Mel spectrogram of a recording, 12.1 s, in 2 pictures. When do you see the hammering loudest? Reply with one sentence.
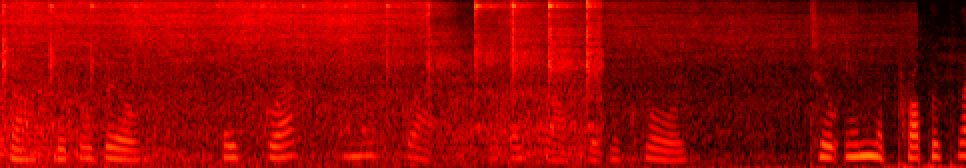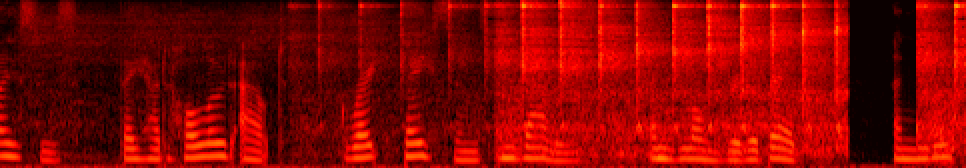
The volume of the hammering peaks at 11 seconds.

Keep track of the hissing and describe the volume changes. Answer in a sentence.
The loudness of the hissing goes down.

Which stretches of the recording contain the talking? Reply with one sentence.
The talking can be heard from 0.0 to 12.0 s.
